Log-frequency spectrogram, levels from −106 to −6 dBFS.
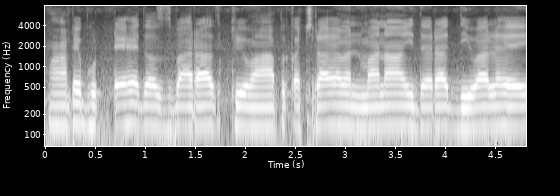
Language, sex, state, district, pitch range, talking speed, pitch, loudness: Hindi, male, Maharashtra, Gondia, 130-135 Hz, 160 wpm, 130 Hz, -11 LUFS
